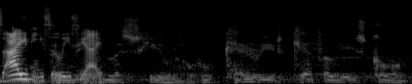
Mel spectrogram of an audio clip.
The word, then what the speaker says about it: Aedes Elysiae: This is ID. I have been saying it wrong. It's ID Alicia. Hero who carried carefully core flame. I have been saying it like AIDS and not like the other sickness which is ades like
